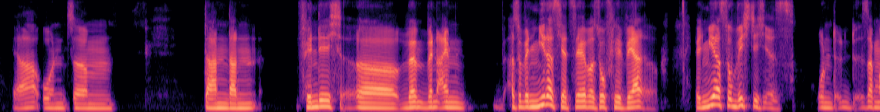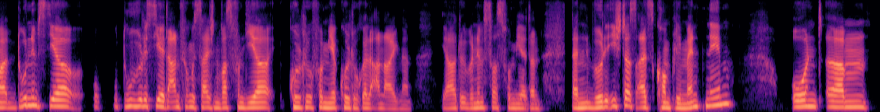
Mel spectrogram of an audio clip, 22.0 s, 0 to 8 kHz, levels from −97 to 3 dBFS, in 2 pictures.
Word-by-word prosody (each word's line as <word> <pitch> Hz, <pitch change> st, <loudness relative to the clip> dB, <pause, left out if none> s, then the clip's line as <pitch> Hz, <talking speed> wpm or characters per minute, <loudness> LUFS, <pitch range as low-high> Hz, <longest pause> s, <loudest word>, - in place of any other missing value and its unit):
Ja 125 Hz, +4 st, -2 dB
und, 125 Hz, -3 st, -6 dB
ähm 115 Hz, -2 st, -2 dB, 1.1 s
dann 125 Hz, 0 st, +3 dB
dann 125 Hz, 0 st, +2 dB, 0.5 s
finde 150 Hz, +4 st, +4 dB
ich, 155 Hz, -6 st, 0 dB
äh, -, -, -13 dB
wenn 130 Hz, 0 st, +3 dB
wenn 145 Hz, +1 st, +2 dB
einem 140 Hz, -3 st, +1 dB, 0.5 s
also, 155 Hz, -, -2 dB
wenn 155 Hz, 0 st, +5 dB
mir 180 Hz, +7 st, +7 dB
das 210 Hz, -7 st, +5 dB
jetzt 145 Hz, -5 st, +3 dB
selber 155 Hz, -1 st, +5 dB
so 150 Hz, +3 st, +2 dB
viel 135 Hz, -3 st, -1 dB
wer 145 Hz, +3 st, +4 dB, 0.5 s
wenn 130 Hz, +2 st, 0 dB
mir 200 Hz, +7 st, +6 dB
das 205 Hz, -, +3 dB
so 180 Hz, -4 st, +1 dB
wichtig 165 Hz, -6 st, 0 dB
ist 110 Hz, -6 st, -8 dB, 0.3 s
und 140 Hz, -1 st, -6 dB
d 135 Hz, -2 st, -12 dB
sag 145 Hz, +2 st, -2 dB
mal, 135 Hz, -1 st, +1 dB
du 150 Hz, +9 st, -4 dB
nimmst 185 Hz, -2 st, -2 dB
dir 170 Hz, -2 st, +1 dB
o 150 Hz, -, -17 dB, 0.2 s
u 165 Hz, -, -15 dB
du 165 Hz, +1 st, -3 dB
würdest 170 Hz, -1 st, -3 dB
dir 170 Hz, -2 st, +2 dB
in 150 Hz, -, -3 dB
Anführungszeichen 140 Hz, -2 st, -4 dB
was 135 Hz, -1 st, -3 dB
von 135 Hz, -2 st, -5 dB
dir 135 Hz, +1 st, +1 dB, 0.2 s
Kultur 140 Hz, -1 st, -3 dB
von 135 Hz, +1 st, -4 dB
mir 130 Hz, 0 st, 0 dB
kulturell 125 Hz, -2 st, -5 dB
aneignen. 105 Hz, -4 st, -8 dB, 0.4 s
Ja, 120 Hz, +2 st, -5 dB
du 135 Hz, -, -8 dB
übernimmst 130 Hz, +1 st, -5 dB
was 135 Hz, -3 st, -7 dB
von 125 Hz, -, -9 dB
mir, 120 Hz, -1 st, -5 dB
dann 115 Hz, -2 st, -10 dB, 0.3 s
dann 125 Hz, +1 st, -1 dB
würde 145 Hz, +4 st, +1 dB
ich 165 Hz, +1 st, -4 dB
das 180 Hz, -6 st, 0 dB
als 140 Hz, 0 st, -1 dB
Kompliment 135 Hz, +3 st, -1 dB
nehmen 210 Hz, +6 st, -1 dB, 0.7 s
und, 165 Hz, +1 st, 0 dB
ähm, 150 Hz, -2 st, +2 dB
140 Hz, 175 wpm, -21 LUFS, 125-155 Hz, 1.1 s, mir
